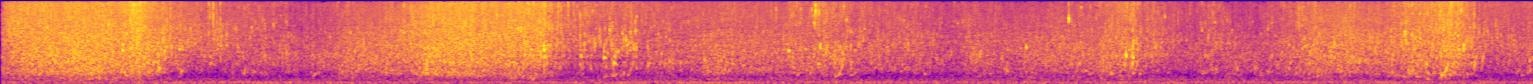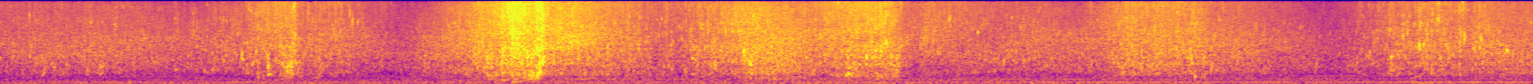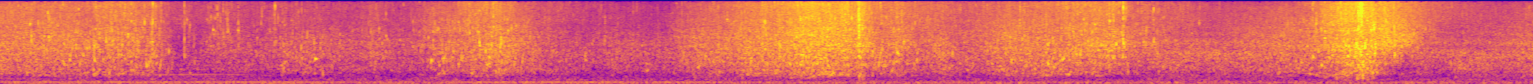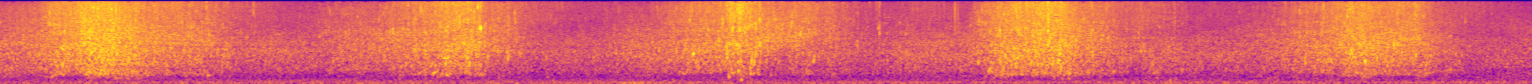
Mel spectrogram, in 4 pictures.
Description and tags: Gentle lake waves hitting the shore.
